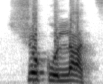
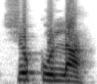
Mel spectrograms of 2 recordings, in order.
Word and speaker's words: chocolat: We don't say chocolat, we say chocolat. The T is silent.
